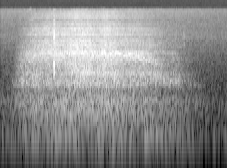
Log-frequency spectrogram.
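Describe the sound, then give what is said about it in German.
A single deep breath, a long airy rush of air that swells and then eases away over about two seconds, heard on its own. “Atme mal tief durch, ich auch.”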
